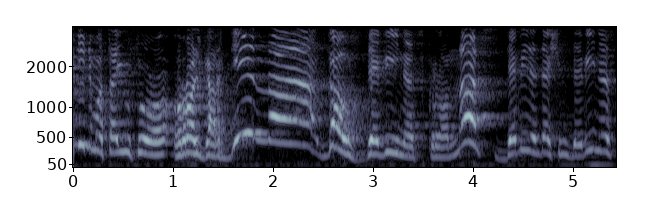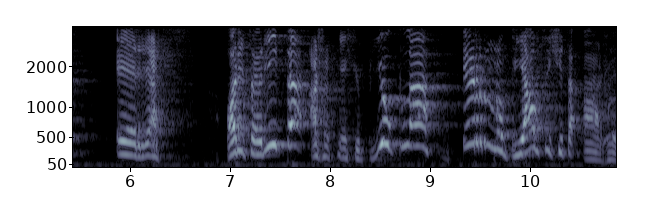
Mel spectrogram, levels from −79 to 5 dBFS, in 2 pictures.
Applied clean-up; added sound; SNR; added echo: none; none; none; none.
